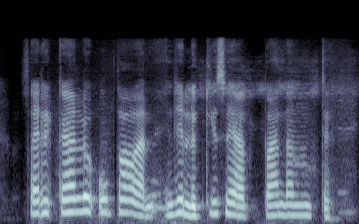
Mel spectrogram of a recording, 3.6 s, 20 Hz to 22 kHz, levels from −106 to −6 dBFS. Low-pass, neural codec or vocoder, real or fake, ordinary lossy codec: 10.8 kHz; codec, 44.1 kHz, 2.6 kbps, DAC; fake; MP3, 96 kbps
